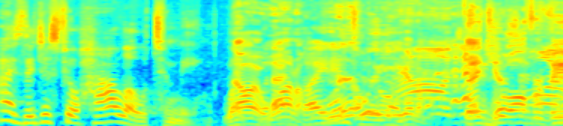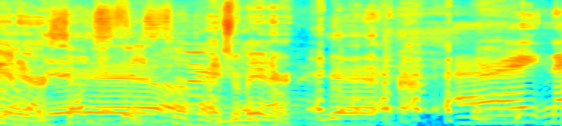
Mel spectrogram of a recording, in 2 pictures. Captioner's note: laughter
